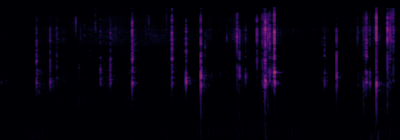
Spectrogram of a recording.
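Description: A round, hollow blue Nivea metal tin is tapped on its lid with bare fingertips and gloved fingers. The result is a run of irregular, short, dry clicks and ticks with a bright, thin metallic edge and almost no low end or ring.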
